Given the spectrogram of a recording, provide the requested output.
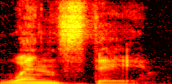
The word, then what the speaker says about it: Wednesday: A frightening psycho caught a flight to the island on Wednesday. GH in frightening. Psycho. The P is silent. The GH in caught. The gh in flight. The S in island. And the D in Wednesday.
